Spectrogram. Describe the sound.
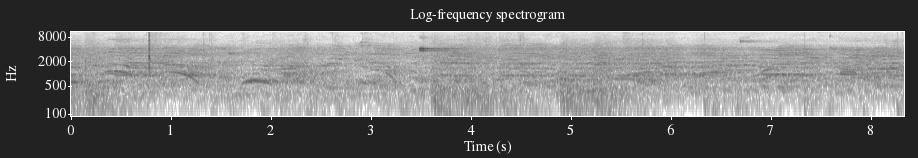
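A basketball bounces in repeated dribbles on a court during a Cavaliers game, the thuds steady and moderately loud beneath continuous commentary and crowd noise.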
